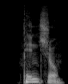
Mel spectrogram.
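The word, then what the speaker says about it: Pintxo: sondern dieses X wird ausgesprochen, deswegen Pincho.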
